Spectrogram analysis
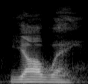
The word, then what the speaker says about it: Yahweh: written songs about it we think we can pronounce it and we call it Yahweh but you remember there's no vowels so it could be ye we it could actually be Yahoo but Lyle we're gonna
